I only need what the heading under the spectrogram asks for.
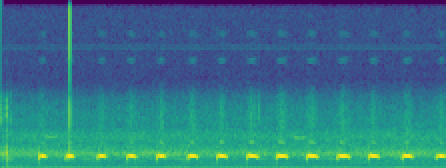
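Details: Afternoon feeding at the nest of a one-week-old owl owlet given snake by its mother: even series of short hooked notes, roughly three per second, plus a soft continuous hum.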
